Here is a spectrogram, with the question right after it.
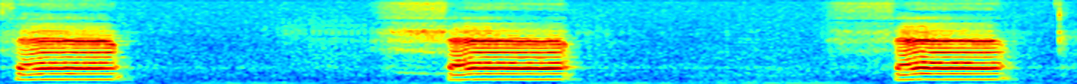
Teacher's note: سا کا مخرج ہے زبان کی نوک اور اوپر والے دانتوں کے کنارے، اوپر والے دانتوں کی بھی نوک، دیکھو زبان باہر لانی ہے، زبان کی نوک باہر لا کر اور اس کے اوپر دانت رکھنے ہیں، ٹھیک ہے۔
